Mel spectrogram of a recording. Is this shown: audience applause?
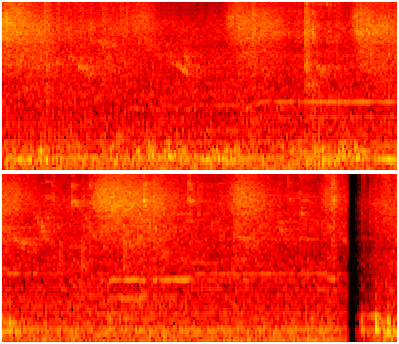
no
